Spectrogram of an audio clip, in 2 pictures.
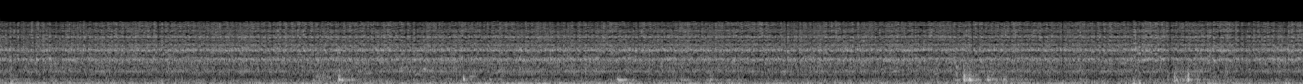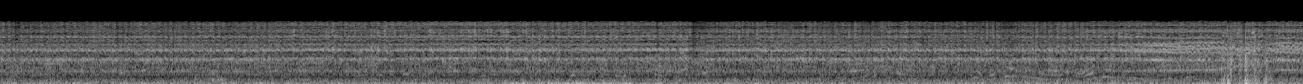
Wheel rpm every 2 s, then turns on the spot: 160, 160, 160, 160, 160, 170, 160, 160, 170, 160, 160, 160, 160.
none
